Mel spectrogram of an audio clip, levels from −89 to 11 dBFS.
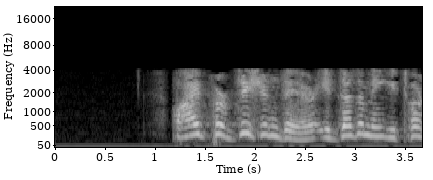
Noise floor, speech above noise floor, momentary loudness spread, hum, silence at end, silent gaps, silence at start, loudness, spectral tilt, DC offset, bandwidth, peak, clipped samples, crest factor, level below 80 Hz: -73 dBFS; 54 dB; 6 LU; none; 0 s; none; 1.2 s; -20 LUFS; -8 dB/octave; 0.1%; 4.3 kHz; -2 dBFS; under 0.1%; 18 dB; -64 dBFS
